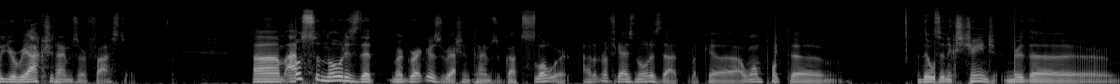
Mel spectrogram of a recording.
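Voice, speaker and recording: A man hosting a casual livestream podcast through a deep robotic voice filter, chatting with viewers and calling them guys. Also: gravelly, dry recording, studio quality. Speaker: podcast host. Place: Canada.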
